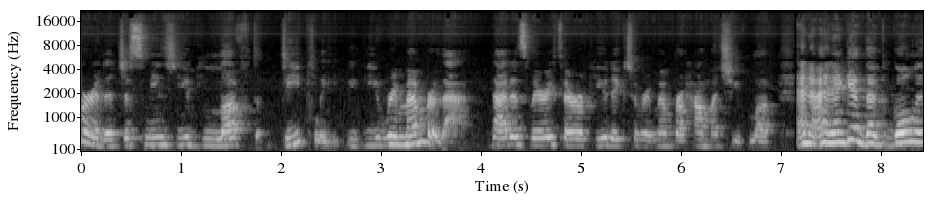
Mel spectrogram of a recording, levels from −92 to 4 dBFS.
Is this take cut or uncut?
cut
